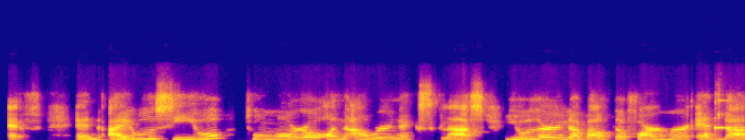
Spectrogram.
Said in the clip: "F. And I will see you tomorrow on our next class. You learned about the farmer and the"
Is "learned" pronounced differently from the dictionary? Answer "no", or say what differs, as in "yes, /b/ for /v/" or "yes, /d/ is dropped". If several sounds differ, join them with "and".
no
